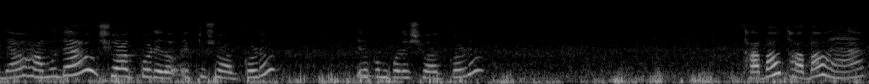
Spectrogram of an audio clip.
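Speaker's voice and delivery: put-on coaxing singsong baby talk to a toddler. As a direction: cajole the little girl gently. (শিশুকে আদুরে সুরে ভোলানো)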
